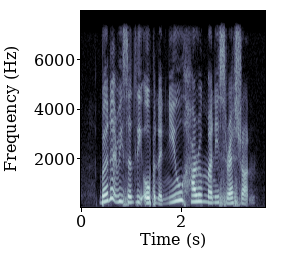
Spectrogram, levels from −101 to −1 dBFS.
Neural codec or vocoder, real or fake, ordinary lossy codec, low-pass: none; real; none; 7.2 kHz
